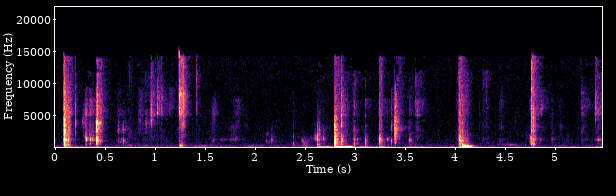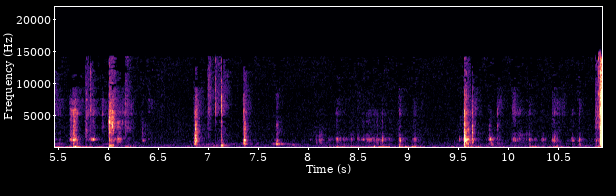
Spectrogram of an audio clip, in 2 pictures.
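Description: A utility knife blade scrapes curled dry shavings off a hand-held, palm-sized oval bar of old, hardened pink soap with a brown rind. Short, dry, crisp scraping and crackling bursts come in irregular clusters with quiet gaps between them, bright and snappy with a faint low thump on the stronger strokes.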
